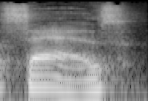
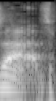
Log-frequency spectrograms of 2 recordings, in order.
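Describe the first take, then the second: First: The name is said as Saz. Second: The name is said as Zatz. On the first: Some people use this pronunciation. "some people do call it Saz" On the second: This is the usual pronunciation. "the way we learn to pronounce it is Zatz"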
